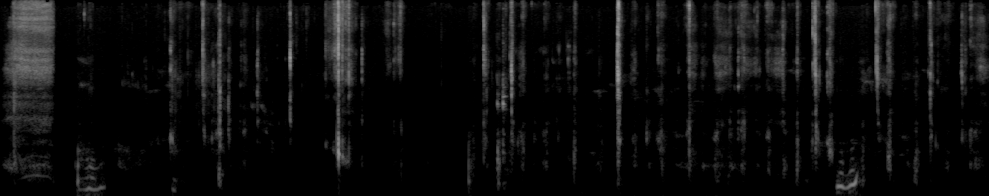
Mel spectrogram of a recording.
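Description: A person chewing a mouthful of fermented-fish (pla daek) salad close to the microphone: many soft, wet mouth clicks and smacks. A brief hum of voice comes about a second in and again near the end.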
